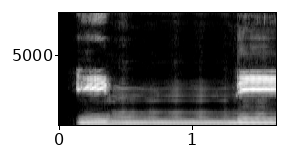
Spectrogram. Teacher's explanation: تو یہ زیر ہے، زبر نہیں ہے، تو اس وجہ سے ایک تو یہی یاد رکھیں، اور دوسرا نون کے اوپر شد ہے تو غنہ کریں گے، آواز کو ناک کے اندر لے کر جاتے ہیں اور لمبا بھی کرنا ہے۔ انی، تو یہ جو ان کی آواز ہے یہ غنے کی آواز ہے، اور نی کو جو ہم نے لمبا کیا وہ یا مدہ کی وجہ سے، یعنی کہ یا کے اوپر جب جزم آ جائے اور اس سے پہلے زیر ہو تو وہ یا مدہ ہوتی ہے، تو یہاں پر یا مدہ ہے۔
